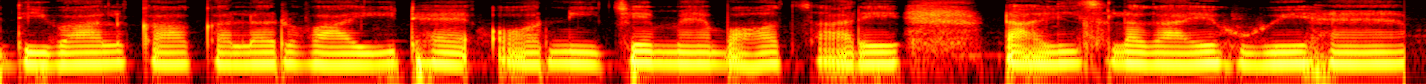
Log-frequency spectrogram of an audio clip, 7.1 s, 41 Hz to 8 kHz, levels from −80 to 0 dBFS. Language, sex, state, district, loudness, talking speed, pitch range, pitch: Hindi, female, Jharkhand, Deoghar, -20 LUFS, 120 wpm, 145-155 Hz, 150 Hz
